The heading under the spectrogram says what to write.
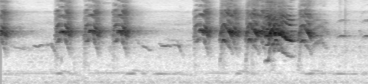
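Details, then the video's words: Rapid series of grating parrot squawks, three quick notes, a brief pause, then a denser, louder cluster of rasping calls mixed with thin whistled tones. "Raw parrot"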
